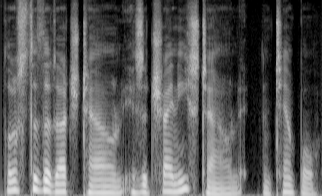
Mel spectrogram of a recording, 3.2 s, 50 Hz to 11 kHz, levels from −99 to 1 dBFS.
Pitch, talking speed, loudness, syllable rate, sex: 120 Hz, 205 wpm, -18 LUFS, 5.0 syllables/s, male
